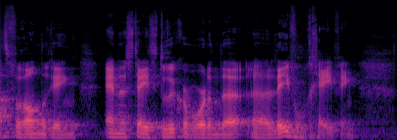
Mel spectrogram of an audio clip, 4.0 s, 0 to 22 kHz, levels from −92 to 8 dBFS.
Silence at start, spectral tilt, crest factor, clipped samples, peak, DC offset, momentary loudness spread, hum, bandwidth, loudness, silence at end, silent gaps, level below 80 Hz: 0 s; -5 dB/octave; 22 dB; under 0.1%; -14 dBFS; under 0.1%; 9 LU; none; 19 kHz; -36 LUFS; 0.1 s; none; -68 dBFS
